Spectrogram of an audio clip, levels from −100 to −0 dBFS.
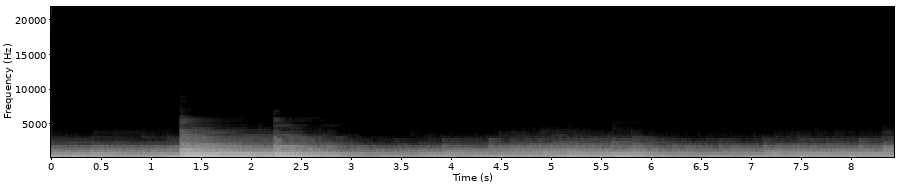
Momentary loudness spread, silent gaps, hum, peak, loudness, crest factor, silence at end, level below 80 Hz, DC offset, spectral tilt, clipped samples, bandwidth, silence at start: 12 LU; none; none; -18 dBFS; -37 LUFS; 18 dB; 0 s; -54 dBFS; under 0.1%; -8.5 dB/octave; under 0.1%; 4.3 kHz; 0 s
